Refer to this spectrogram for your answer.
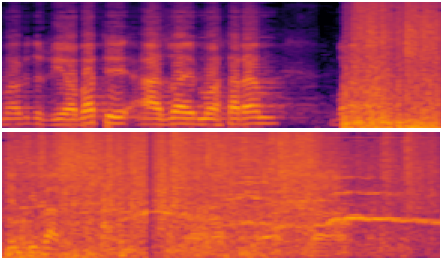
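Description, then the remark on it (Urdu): A man speaks calmly for about two seconds, then a sudden, loud explosion cuts in, followed by a sustained roar of noise and crackling that may be gunfire, lasting to the end. This is an attack on Afghanistan's parliament in Kabul during a lower house session, carried live by parliament TV, at the new defence minister's swearing-in. “Lower house کے عمومی اجلاس حسب معمول جاری تھا اور پارلیمان کی ٹی وی عمومی جلسے کی لائیو کوریج کر رہا تھا کہ اچانک دھماکہ ہوا.”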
